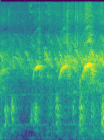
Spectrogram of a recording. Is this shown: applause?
no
